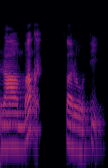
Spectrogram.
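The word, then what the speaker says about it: রামঃ করোতি: তাহলে আমার নিয়ম কি বিসর্গের পরে যদি ককার বা খার থাকে তাহলে বিসর্গটাকে কি করবো আমরা খয় হলন্ত উচ্চারণ করবো খ তাহলে রামাখ করতি রামাখ করতি মনে থাকবে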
